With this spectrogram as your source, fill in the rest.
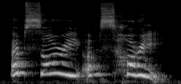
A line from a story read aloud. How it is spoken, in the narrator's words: Hermione cried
